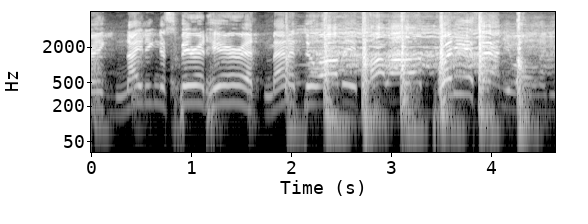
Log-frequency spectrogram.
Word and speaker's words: Manito Ahbee: Sometimes we pronounce this area as Manitoba. That's mispronounced, ladies and gentlemen. Manito Ahbee.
